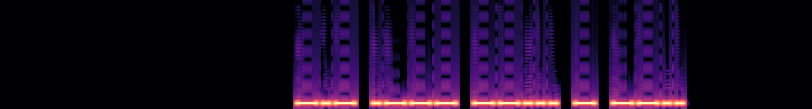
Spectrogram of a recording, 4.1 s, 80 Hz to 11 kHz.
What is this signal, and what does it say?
Morse code, heard as a keyed tone, about 38 wpm, 700 Hz. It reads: KJ7TZ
